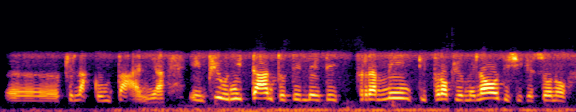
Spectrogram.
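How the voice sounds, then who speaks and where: A woman giving spontaneous, halting interview answers as a theatre director over the phone. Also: low-pitched, vocal fry. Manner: halting, searching for words. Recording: muffled phone line with faint noise.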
